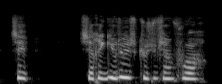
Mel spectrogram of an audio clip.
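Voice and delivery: very high, timid little voice; falter, then squeak out the excuse; squeaky stammer. A narrator's reading. Mimi cornered, saying she came for Régulus, squeaking.

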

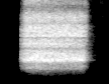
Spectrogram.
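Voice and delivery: breathy unvoiced hush; a whispered chut; whispered shush. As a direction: shush them under your breath. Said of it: "chuchota Sirius".

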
